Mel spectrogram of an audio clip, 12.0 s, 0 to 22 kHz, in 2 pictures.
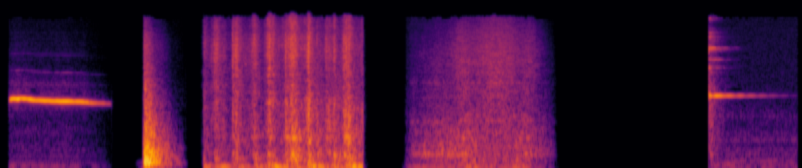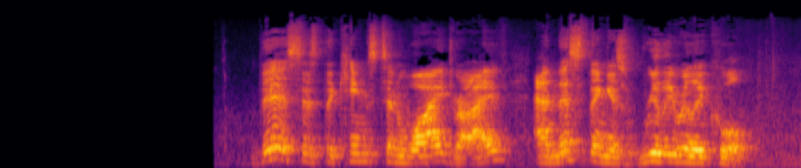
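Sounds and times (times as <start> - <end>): bright ding: 5.3 - 6.0.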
